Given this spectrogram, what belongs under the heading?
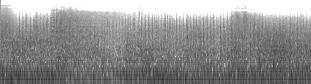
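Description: Naval guns of the destroyer Clemson fire in World of Warships on the Archipelago map, making a continuous, loud, rumbling barrage of dense overlapping booms with no clear gaps.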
